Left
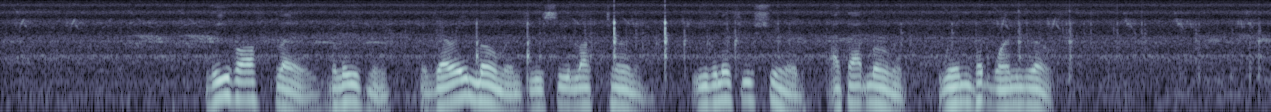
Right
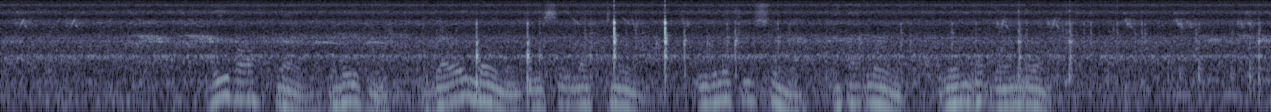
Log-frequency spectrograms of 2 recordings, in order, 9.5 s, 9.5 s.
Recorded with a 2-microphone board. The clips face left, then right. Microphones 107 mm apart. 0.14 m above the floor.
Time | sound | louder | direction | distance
1.5 | a man speaking | left 20 dB | 65° left (ahead or behind) | ?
